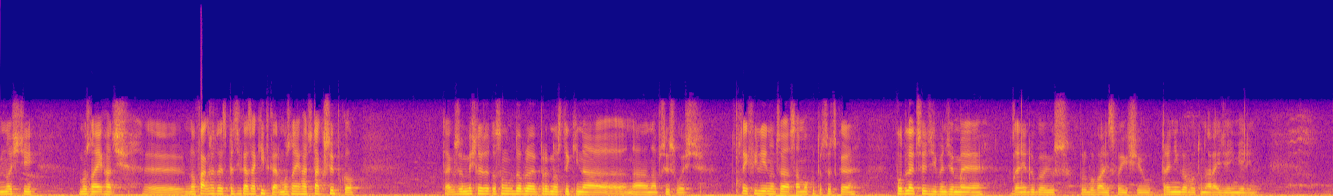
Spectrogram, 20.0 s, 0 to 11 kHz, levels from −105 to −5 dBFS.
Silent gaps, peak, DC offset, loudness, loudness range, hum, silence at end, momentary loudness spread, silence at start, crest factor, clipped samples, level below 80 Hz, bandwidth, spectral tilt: none; 0 dBFS; under 0.1%; -17 LUFS; 4 LU; none; 0 s; 18 LU; 0 s; 16 dB; under 0.1%; -28 dBFS; 5.6 kHz; -10.5 dB/octave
